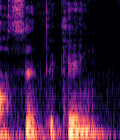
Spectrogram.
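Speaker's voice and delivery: ordinary delivery, nothing marked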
